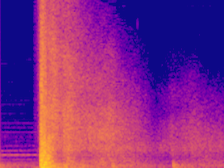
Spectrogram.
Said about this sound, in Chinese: 两女取下身后的狙击枪，退后至百米外的距离开始架枪。 爆头。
